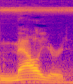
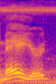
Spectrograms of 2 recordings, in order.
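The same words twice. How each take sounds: First: The double L is said as an L sound. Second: The double L is said as a Y sound. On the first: "I keep wanting to say Maillard for some reason" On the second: "pronouncing it like it's Spanish. The two L's are a Y sound"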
